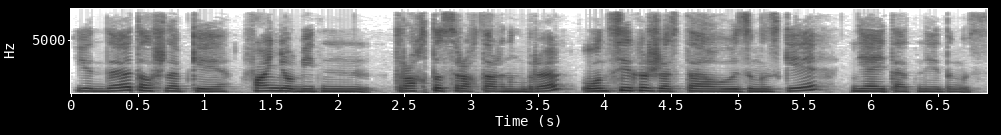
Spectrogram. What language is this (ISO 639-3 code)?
kaz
